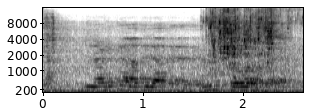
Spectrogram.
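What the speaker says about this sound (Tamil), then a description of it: "ஸோ நம்ம இப்போ தண்ணி ஊற்றிடலாம்." Water trickles and splashes as it is poured into a pot of chickpea gravy, a soft liquid gurgle beneath a person talking.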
